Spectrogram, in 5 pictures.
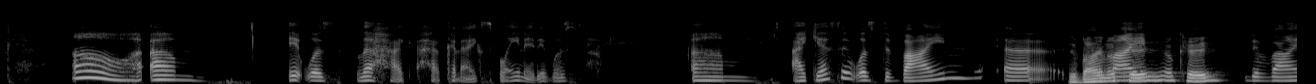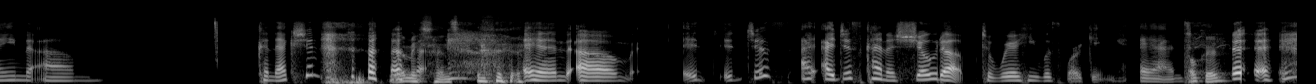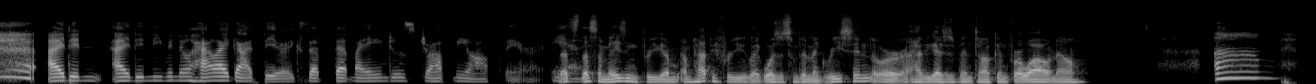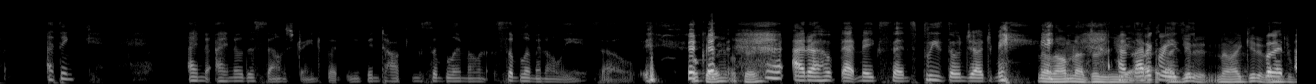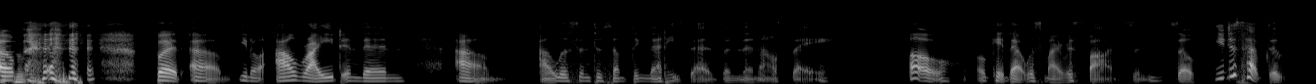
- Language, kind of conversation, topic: English, unstructured, How can you keep your long-distance relationship strong by building connection, trust, and shared routines?
- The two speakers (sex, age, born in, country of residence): female, 40-44, United States, United States; male, 25-29, United States, United States
- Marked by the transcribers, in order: lip smack; lip smack; laugh; laughing while speaking: "sense"; laugh; laugh; laugh; laughing while speaking: "me"; laugh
